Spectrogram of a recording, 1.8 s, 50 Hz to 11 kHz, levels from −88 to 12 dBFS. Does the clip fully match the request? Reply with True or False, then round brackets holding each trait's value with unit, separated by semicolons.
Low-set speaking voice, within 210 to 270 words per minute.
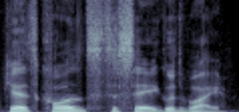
True (120 Hz; 235 wpm)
